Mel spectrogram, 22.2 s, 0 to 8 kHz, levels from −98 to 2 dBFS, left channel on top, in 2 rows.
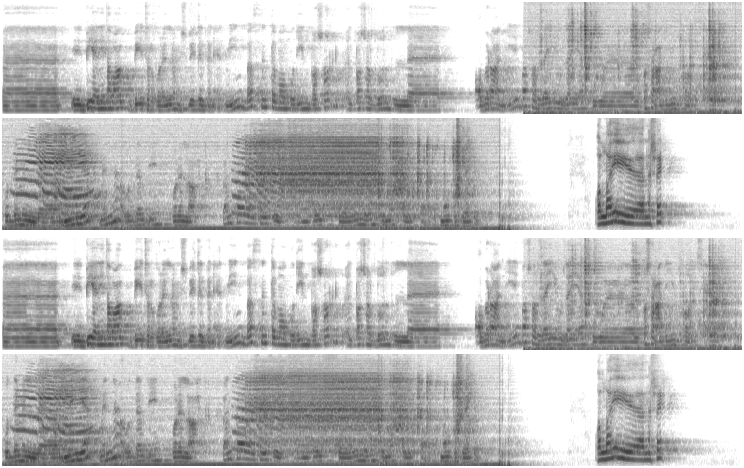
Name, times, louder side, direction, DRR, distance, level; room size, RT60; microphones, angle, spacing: voice 1, 0.0-6.6 7.1-10.7 11.1-14.1 14.4-18.3, right 1 dB, 55° right, 5 dB, 1.9 m, -36 dB
sound 1, 7.8-18.6, left 2 dB, 30° left, 5.5 m, -33 dB
voice 2, 20.0-21.0, left 2 dB, 55° left, 14 dB, 1.0 m, -27 dB
28.0 x 27.5 x 3.7 m, 1.0 s
head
